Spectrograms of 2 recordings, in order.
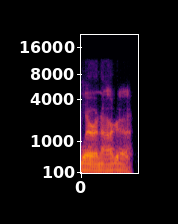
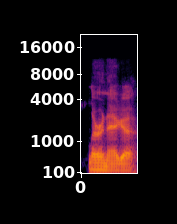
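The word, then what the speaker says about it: Larrañaga: at miami under jim larranaga lara naga i can never say his name right long a yeah okay so so anyway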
